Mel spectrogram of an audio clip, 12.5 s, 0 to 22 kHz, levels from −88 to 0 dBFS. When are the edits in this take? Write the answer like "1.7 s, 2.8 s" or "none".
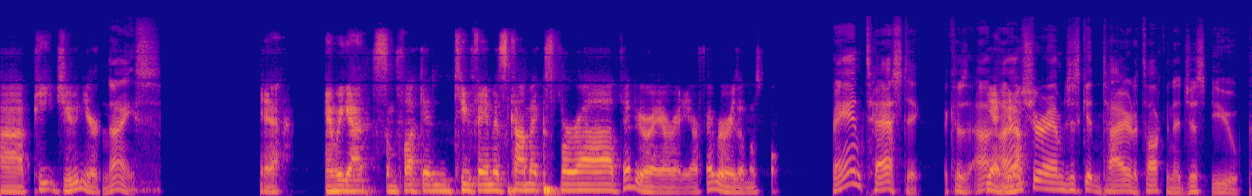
1.0 s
